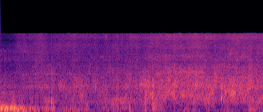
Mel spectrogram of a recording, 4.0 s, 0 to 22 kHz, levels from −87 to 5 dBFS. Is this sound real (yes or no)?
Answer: no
